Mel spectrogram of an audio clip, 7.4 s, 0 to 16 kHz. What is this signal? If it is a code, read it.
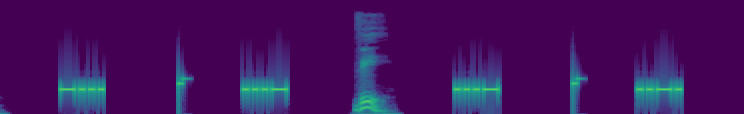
Morse code, heard as a keyed tone, about 25 wpm, 700 Hz. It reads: B V V F
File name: Single Character (Letter:Number:Punctuation:Prosign) - Rapid-Fire - 25wpm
